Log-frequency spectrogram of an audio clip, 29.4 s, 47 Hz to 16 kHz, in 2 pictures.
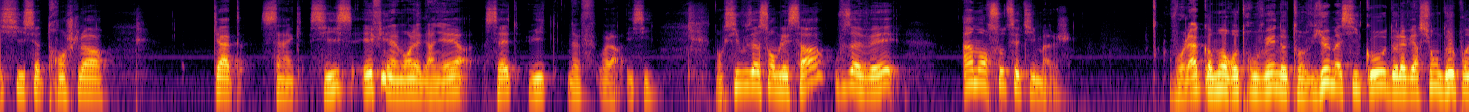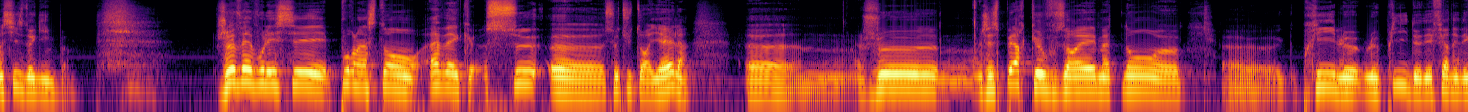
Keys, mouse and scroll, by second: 8.7 click, 10.0 click, 16.8 click.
